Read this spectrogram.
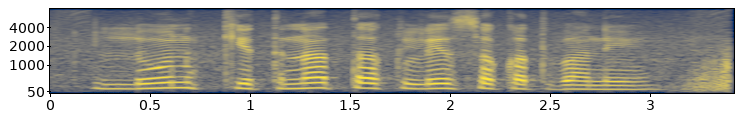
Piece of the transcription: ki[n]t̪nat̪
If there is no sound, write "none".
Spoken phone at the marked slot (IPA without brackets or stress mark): none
